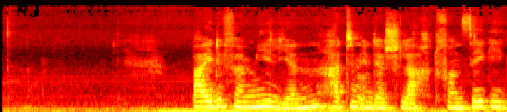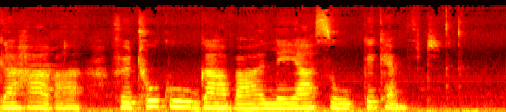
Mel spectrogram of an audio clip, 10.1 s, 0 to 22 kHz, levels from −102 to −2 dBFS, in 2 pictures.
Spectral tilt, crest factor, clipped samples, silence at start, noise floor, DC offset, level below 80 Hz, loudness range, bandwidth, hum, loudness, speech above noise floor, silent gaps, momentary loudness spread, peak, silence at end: -6 dB/octave; 14 dB; under 0.1%; 0.05 s; -43 dBFS; under 0.1%; -34 dBFS; 3 LU; 16.5 kHz; none; -19 LUFS; 25 dB; none; 17 LU; -6 dBFS; 0.2 s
